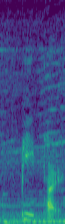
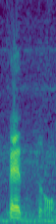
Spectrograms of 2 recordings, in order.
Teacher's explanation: Now let's proceed to the next letter in the abecedario, and that is the letter P. It basically has the same sound as that of English, except that it doesn't have any puff of an air. Like in English, for example, Peter. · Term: without the puff of an air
